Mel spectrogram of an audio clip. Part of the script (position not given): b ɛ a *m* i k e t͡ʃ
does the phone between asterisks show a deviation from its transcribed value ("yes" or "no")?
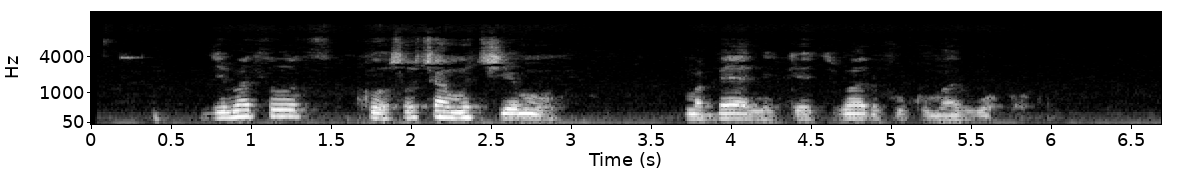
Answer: yes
